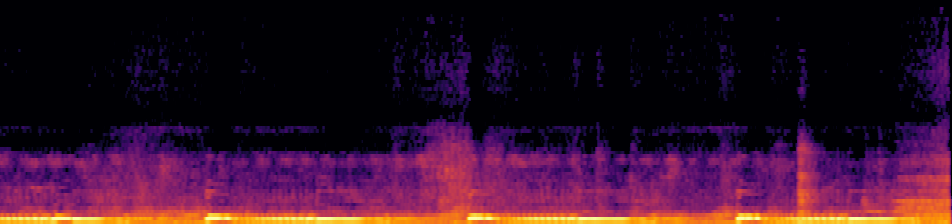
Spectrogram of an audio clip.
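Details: Barbary dove, local kugeru puter kept at a family home, the only one left of a pair, cooing to encourage sluggish doves to call. Four coos about every two and a half seconds, each rising, purring, then sliding down.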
